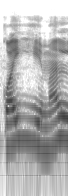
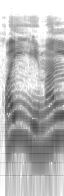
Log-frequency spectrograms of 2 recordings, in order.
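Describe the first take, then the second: Both takes have the same delivery.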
